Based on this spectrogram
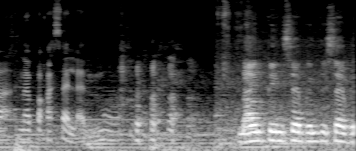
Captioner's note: laughs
